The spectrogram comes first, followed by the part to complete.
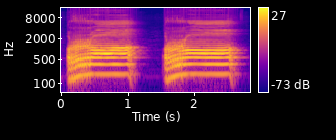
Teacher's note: آپ را جیسے ہی آپ کہیں گے را، آپ دیکھیں گے زبان ایک دفعہ نہیں، اپنے مخرج میں کئی دفعہ جا کر کے ٹکراتی ہیں۔ ٹکرا کر کے یہ آواز، بہت ہی یونیک اور خوبصورت آواز یہاں سے پیدا ہوتی ہے، را را۔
